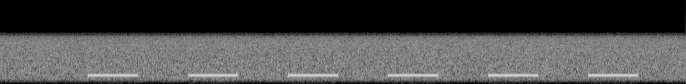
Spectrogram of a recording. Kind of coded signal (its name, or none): telephone call progress tone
